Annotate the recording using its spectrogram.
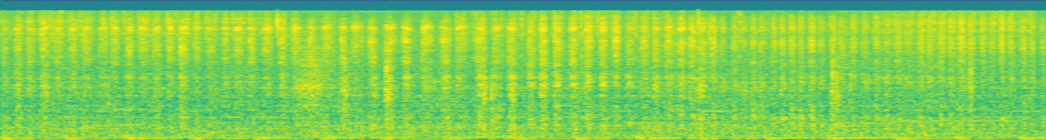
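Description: Colored pencils shading on paper: a faint, steady scratchy rubbing made of many quick short strokes.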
